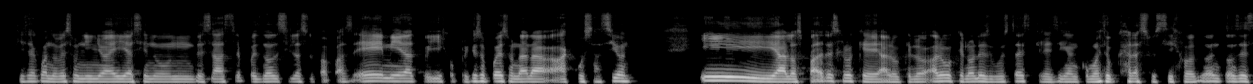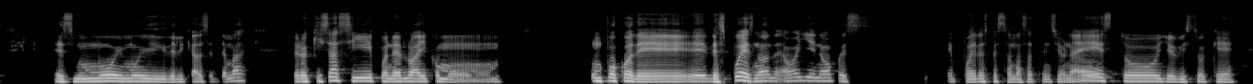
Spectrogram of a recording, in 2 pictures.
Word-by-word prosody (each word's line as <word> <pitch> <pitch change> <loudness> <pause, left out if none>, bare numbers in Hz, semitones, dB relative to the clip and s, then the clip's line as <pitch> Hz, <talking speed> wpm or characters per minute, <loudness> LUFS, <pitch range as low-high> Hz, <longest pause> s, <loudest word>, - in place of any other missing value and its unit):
quizás 135 +1 -5
cuando 135 -2 -2
ves 130 +1 -3
a - - -1
un 130 - -1
niño 130 0 -1
ahí 130 +1 0
haciendo 125 0 -3
un 125 0 -4
desastre, 125 0 -6
pues 130 -1 -7
no 130 +1 -1
decirle 130 0 -6
a - - -3
sus 125 - -18
papás: 130 +1 -9
"Eh, 150 +1 +1
mira 145 -1 +1
a - - -6
tu 140 - -20
hijo", 135 +1 -6
porque 125 +1 -7
eso 145 0 0
puede 145 -1 +1
sonar 130 -1 -1
a 125 -1 0
acusación, 135 +3 -3 0.6
y 170 -6 +6
a 130 -1 +5
los 125 0 0
padres, 150 +3 -1
creo 145 -2 -1
que 125 -4 0
algo 120 -1 -2
que 120 - -8 0.2
algo 145 0 +2
que 135 - -4
no 130 - 0
les 135 -2 +1
gusta, 125 +3 -4
es 140 0 -6
que 130 - -14
les 120 -1 -4
digan 125 -2 -2
cómo 125 +1 -1
educar 135 0 -1
a - - +1
sus 125 0 -11
hijos, 125 0 -3
¿no?, - - -2
entonces, 135 0 -1 0.5
es 130 0 0
muy 140 +2 +4
muy 135 -1 +3
delicado 125 -1 -2
ese 130 +1 -14
tema, 155 +6 -5 0.4
pero 135 0 +2
quizás, 170 +5 0
sí 155 -2 +3
ponerlo 140 -1 +2
ahí, 135 0 +2
como, 65 - -3
mm, 65 - -10 0.9
un 155 -1 +4
poco 155 -2 +5
de, 130 +1 +4
después 145 +6 +4
¿no?, 145 +2 +2 0.2
"Oye, 170 +1 -3
no, 155 0 -2
pues 140 -4 -8 0.9
podrías 125 +1 -1
prestar 130 -2 -5
más 120 0 -4
atención 115 - -6
a 75 +6 +1
esto, 140 - +1
yo 130 -1 -1
he - - -1
visto 125 0 -4
que 120 -1 -4
135 Hz, 195 wpm, -23 LUFS, 125-145 Hz, 0.9 s, y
